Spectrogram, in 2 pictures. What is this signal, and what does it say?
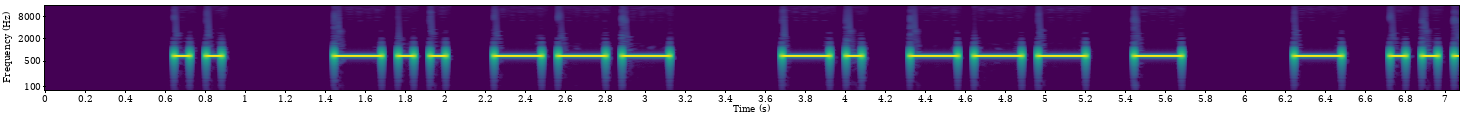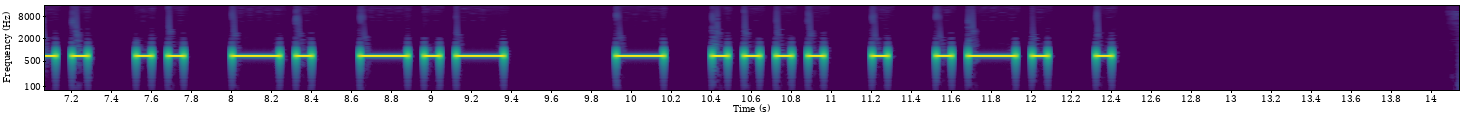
Morse code, heard as a keyed tone, about 15 wpm, 700 Hz. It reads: I DO NOT THINK THERE
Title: Speed-Racing - Sets of 5 Words 15wpm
